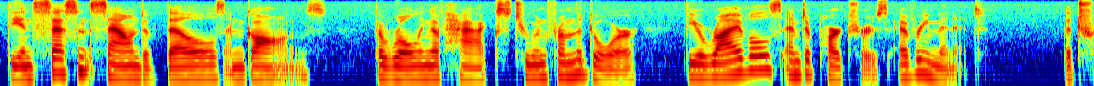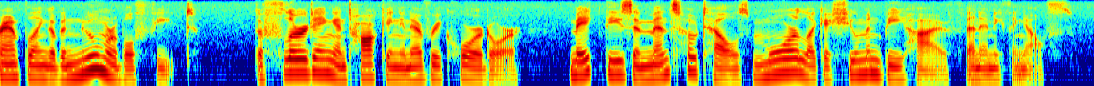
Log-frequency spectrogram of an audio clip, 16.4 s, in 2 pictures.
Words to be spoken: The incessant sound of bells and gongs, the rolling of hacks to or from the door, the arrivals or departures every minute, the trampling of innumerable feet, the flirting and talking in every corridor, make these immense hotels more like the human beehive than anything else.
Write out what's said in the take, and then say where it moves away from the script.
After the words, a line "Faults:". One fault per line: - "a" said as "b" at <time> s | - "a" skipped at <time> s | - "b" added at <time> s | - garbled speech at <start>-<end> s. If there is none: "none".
The incessant sound of bells and gongs, the rolling of hacks to and from the door, the arrivals and departures every minute, the trampling of innumerable feet, the flirting and talking in every corridor, make these immense hotels more like a human beehive than anything else.
Faults:
- "or" said as "and" at 4.0 s
- "or" said as "and" at 5.8 s
- "the" said as "a" at 14.4 s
